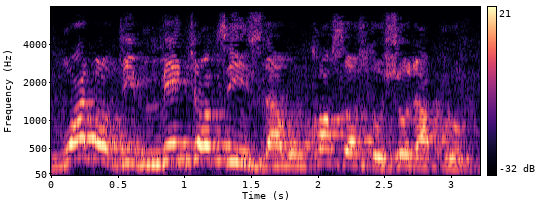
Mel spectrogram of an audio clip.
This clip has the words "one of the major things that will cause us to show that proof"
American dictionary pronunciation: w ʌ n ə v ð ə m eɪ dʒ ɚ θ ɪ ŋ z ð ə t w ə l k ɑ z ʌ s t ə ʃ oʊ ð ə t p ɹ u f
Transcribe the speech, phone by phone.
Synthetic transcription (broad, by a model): w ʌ n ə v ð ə m eɪ dʒ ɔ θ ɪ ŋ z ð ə t w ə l k ɑ s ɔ s t ə ʃ oʊ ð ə t p ɹ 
